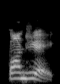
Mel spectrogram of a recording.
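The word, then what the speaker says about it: Ganjier: a n j i e r ganja sommelier gongie that's it um if and i know this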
